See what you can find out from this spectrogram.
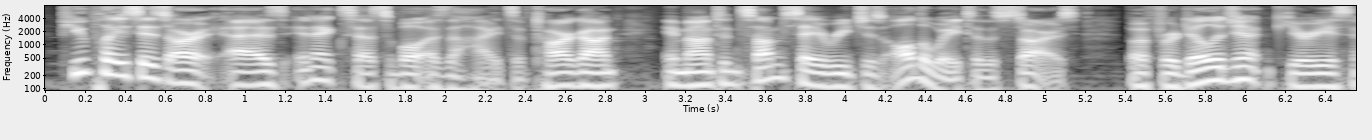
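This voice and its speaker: A man doing casual reaction commentary as a video host, reading aloud and thinking out loud in a conversational way. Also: fairly low pitch, no echo.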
